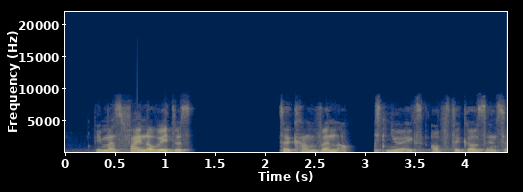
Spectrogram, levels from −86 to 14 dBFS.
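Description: A speech recording carried over a call link, with Opus coding limiting the top end to about 8 kHz. From 1.23 to 2.18 s there is a call audio freeze: the last sound stretches into a short fading buzz, then about 0.85 s of silence, and the speech resumes exactly where it stopped. This is likely a jitter buffer running dry while packets were delayed, adding about 0.92 s of lag without losing material. From 2.81 to 3.12 s a long network dropout gives a similar fading fill and about 0.2 s of silence, but here roughly 0.3 s of speech never returns, most likely because those packets were lost in transit.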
